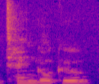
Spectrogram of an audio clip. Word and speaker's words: Tengoku: Japan people call me Tengoku. My DJ name is. If you read that in Japanese, 10, just read it as 10. 5 is pronounced go, and 9 is ku, so Tengoku means heaven.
